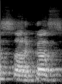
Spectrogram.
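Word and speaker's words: circus: सी का उच्चारण क्या इस सी का उच्चारण क्या हो यहां पे सा है क्या है सा है बेटा क्या है सा है अब देखिए सी का उच्चारण यहां पे क्या है सा है हमने आपको क्या कहा कि देखिए सी का उच्चारण सा भी होता है और क्या होता है का भी होता है तो आपको दिखाए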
